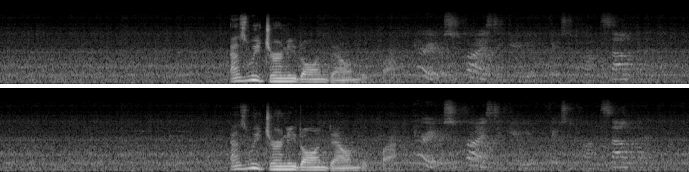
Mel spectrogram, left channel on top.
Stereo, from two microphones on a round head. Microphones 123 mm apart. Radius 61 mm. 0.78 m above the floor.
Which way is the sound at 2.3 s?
55° left (ahead or behind).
